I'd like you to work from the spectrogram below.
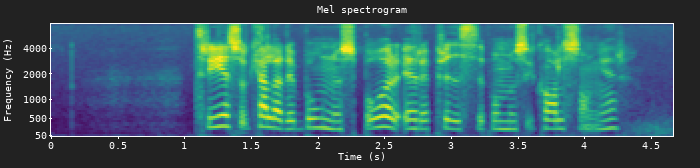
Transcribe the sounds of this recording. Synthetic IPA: t̪ʰɾeːsokʰalːad̪əbuːnɵsːboːɾɪɾɛpʰɾiːsəɾpʰɔmɵsɪkʰɑːlsɔ̰ŋːəɾ

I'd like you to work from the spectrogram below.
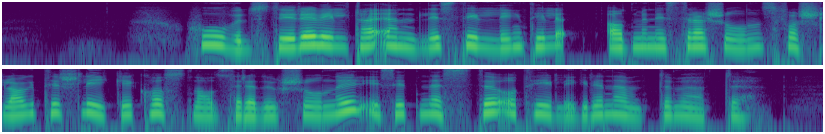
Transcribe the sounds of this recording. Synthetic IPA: huːʋəd̪st̪yːɾəʋɪlt̪ʰɑːʔɛnd̪lɪst̪ɪlɪŋt̪ʰɪl | ʔɑd̪mɪnɪst̪ɾɑʂuːnn̩sfɔʂɭɑːɡt̪ʰɪʂɭiːkəkʰɔst̪nɑd̪sɾɛd̪ʉkʃuːnəɾḭːsɪt̪nɛst̪əʔo̰ːt̪ʰiːlɪ̰ɡəɾənɛʋnt̪əmøːt̪ə

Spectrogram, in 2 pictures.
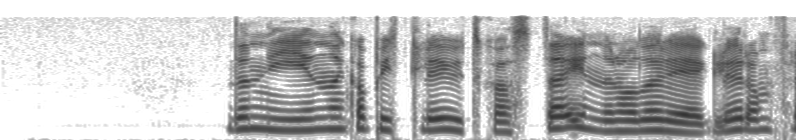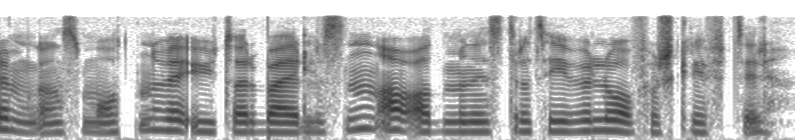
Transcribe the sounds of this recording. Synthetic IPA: d̪ɛniːənəkʰɑpɪt̪ləɪʉːt̪kʰɑst̪əɪnəɾhɔlːəɾeːɡləɾɔmfɾɛmɡɑŋsmoːt̪n̩ʋeːʔʉːt̪ʰɑɾbæɪd̪l̩sn̩ʔɑ̰ːʋɑ̰d̪mɪnɪst̪ɾɑt̪ʰiːʋəloːʋfɔʂkɾɪft̪ʰəɾ

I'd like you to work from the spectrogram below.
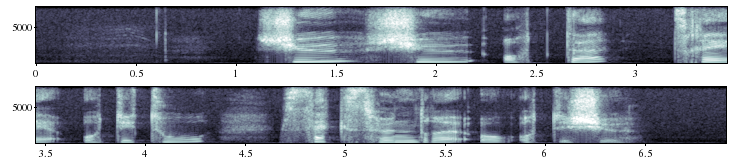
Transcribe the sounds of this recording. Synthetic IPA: ʃʉːʃʉːɔt̪ə | t̪ʰʁeːɔt̪ɪt̪ʰuːsɛkshʉnd̪ʁə̰ʔoːɡɔt̪ɪʃʉː

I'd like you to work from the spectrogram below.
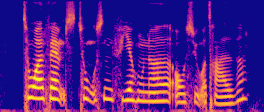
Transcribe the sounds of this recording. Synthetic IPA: t͡sʰo̝̰ːɒhælfem̰st͡sʰṵːsn̩fiːɐɦunɐð̞ˠɒ̽ʊsyʊʔɒ̽t͡sʰʁað̞ˠʋə

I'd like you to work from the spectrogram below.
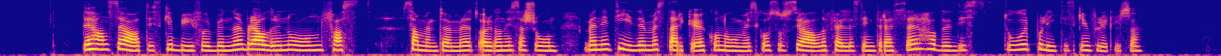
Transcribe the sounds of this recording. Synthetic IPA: d̪̥eːhɑnsɪɑːt̪ɪskəbyːfɔɾbʉnːəblɛɑld̪ɾɪnuːənfɑst̪sɑmːənt̪ʰœməɾət̪ʰɔ̰ɾɡɑnɪsɑʂuːn | mɛnɪt̪ʰiːd̪əɾmeːst̪æɾkəœkʊnuːmɪskəɔsʊsɪɑːləfɛlːəsɪnt̪əɾɛsəɾɦɑd̪ːəd̪is | t̪uːɾpʰʊliːt̪ɪskɪnflyːt̪ʰl̩sə

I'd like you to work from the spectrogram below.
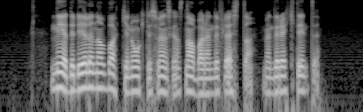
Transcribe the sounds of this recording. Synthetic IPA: neːd̪əɖeːlənavbakːəɳoːkt̪əsvɛnska̰nsnabːaɾəɛnd̪ɛflɛ̰st̪ʰa̰mɛnd̪ɛɾɛkt̪əɪnt̪ʰə̰

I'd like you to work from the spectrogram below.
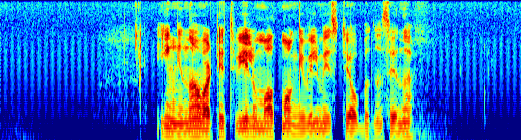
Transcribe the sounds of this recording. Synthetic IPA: ʔɪŋənɑːɾʋæʈːiːt̪ʰʋiːlɔmɑt̪mɑŋəʋɪlmɪst̪ʰəjɔbənəsiːnə

